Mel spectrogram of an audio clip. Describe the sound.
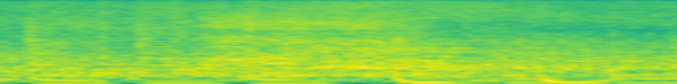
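A rowing machine flywheel whooshes during strokes: a continuous airy rush with repeated low surges, steady and moderately loud, with no voices.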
